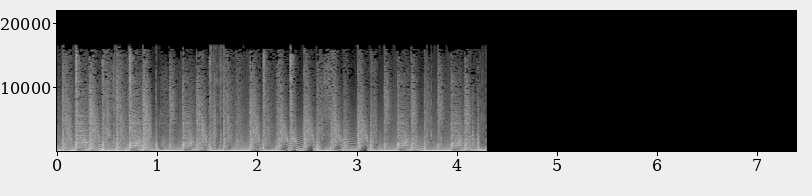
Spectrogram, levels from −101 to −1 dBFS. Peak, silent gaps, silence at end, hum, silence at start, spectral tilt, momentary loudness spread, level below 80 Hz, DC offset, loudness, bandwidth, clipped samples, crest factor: -10 dBFS; none; 3.1 s; none; 0 s; -4 dB/octave; 3 LU; -32 dBFS; under 0.1%; -26 LUFS; 17 kHz; under 0.1%; 18 dB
